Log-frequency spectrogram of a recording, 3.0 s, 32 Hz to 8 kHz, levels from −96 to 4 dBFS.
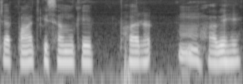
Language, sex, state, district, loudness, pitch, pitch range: Chhattisgarhi, male, Chhattisgarh, Rajnandgaon, -16 LUFS, 135 Hz, 130-140 Hz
